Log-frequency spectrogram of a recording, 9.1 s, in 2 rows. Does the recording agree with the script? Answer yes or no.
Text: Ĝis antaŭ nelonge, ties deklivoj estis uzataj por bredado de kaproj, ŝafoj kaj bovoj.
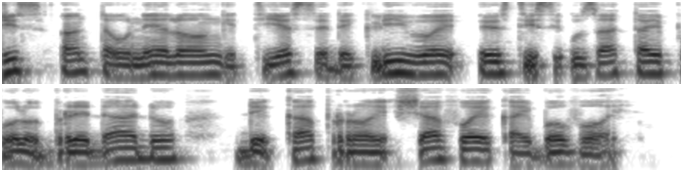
yes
